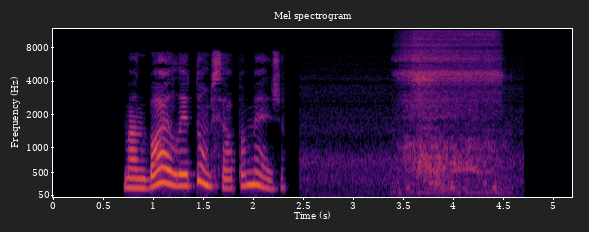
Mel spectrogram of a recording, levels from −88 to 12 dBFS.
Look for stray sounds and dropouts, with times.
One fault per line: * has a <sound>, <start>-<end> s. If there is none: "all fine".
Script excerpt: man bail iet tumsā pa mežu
* has a sneeze, 3.4-4.6 s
